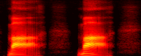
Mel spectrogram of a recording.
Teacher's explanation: the fourth tone is a sharp quick drop like a command.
